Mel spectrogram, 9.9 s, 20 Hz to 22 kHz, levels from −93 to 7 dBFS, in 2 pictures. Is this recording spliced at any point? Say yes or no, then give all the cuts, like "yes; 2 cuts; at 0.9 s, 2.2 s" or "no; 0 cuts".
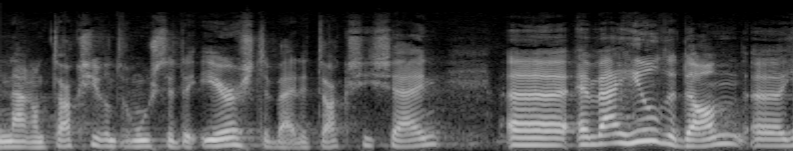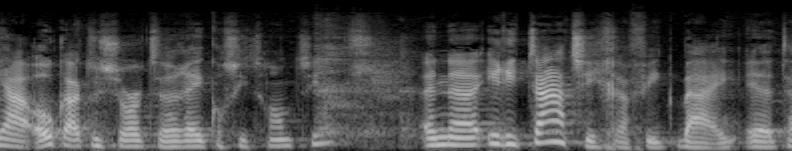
yes; 1 cut; at 3.0 s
